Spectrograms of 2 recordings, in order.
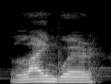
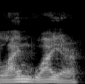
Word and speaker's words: LimeWire: So yeah, and in those programs like, Emule, Kaza, Sheriaza, Limeware, or LimeWire, I guess is the correct way of pronouncing it.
